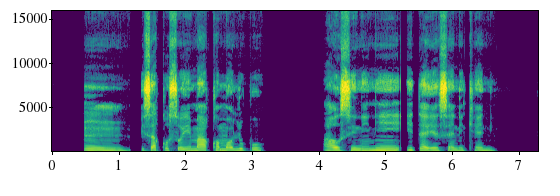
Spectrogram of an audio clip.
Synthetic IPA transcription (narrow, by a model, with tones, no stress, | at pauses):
i˨sa˨ko˦˨so˨ji˦mãː˦˧˦kɔ˦˨mɔ̃˧lu˦bo˧ | a˧˨o˨si˨nĩ˨˦nĩ˦i˦dɛ˦˨jɛ˨˦sɛ˦˨nĩ˧kʰɛ˦˨nĩ˧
